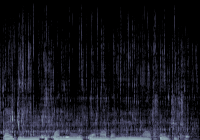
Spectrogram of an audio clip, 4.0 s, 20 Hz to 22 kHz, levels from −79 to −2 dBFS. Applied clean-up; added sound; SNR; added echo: none; Liquid; 8 dB; none.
